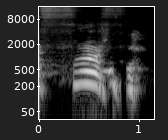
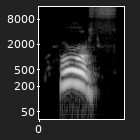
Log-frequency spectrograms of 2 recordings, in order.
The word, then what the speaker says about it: Fürth: Greuther Fürth. – What? – Fürth. It's the U with the two dots on top.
